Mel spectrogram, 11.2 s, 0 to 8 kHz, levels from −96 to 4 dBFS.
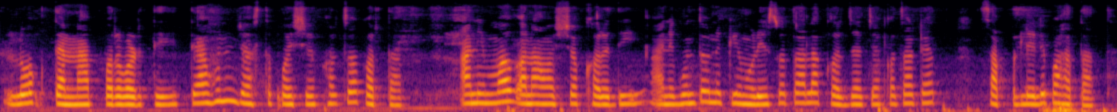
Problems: none marked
